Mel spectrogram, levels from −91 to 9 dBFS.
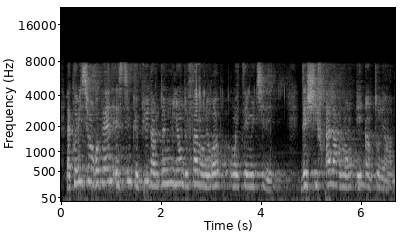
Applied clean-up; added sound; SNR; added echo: neural separator model SepFormer DNS4.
